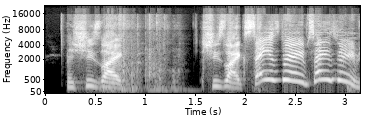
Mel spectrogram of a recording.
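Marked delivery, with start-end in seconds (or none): 2.0-3.2 mock very high-pitched woman's voice, yelling. Retelling what a woman shouted while they waited for a tow truck, imitating her yelling. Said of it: "She's like yelling at me".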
